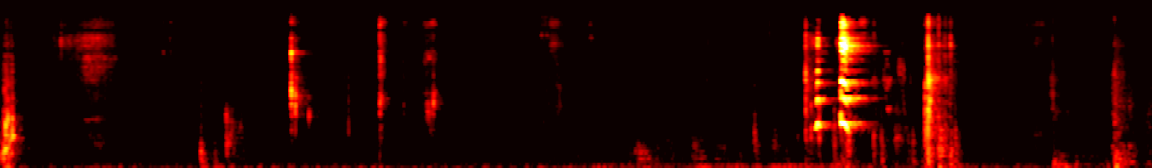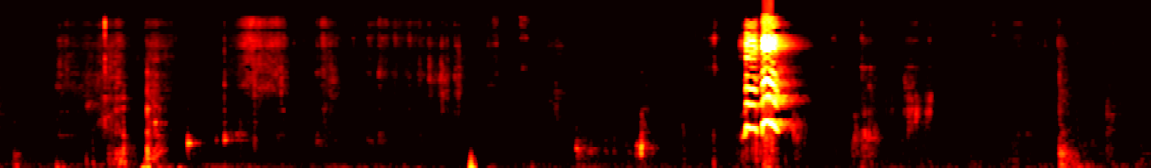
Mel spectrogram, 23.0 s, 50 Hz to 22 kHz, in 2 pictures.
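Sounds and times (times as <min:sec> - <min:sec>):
clicks and rubbing handling noises: 0:06.9 - 0:18.9
squeeze toy squeak: 0:08.1 - 0:08.8, 0:18.9 - 0:19.6.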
